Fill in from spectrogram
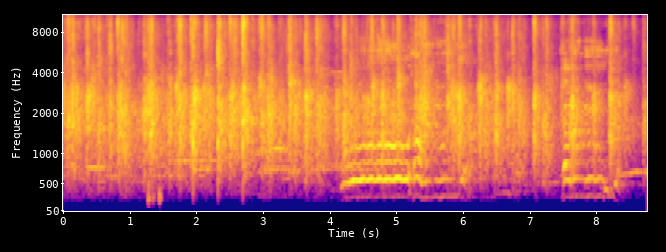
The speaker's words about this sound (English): Oh, clap your hands to the Lord here right now.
